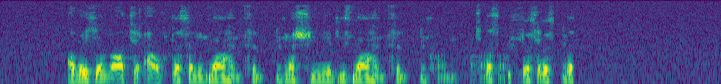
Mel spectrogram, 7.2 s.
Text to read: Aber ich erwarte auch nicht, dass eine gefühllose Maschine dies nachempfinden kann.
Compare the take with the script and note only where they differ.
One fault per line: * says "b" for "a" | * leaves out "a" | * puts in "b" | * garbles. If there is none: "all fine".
* leaves out "nicht"
* says "nachempfinden" for "gefühllose"
* garbles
